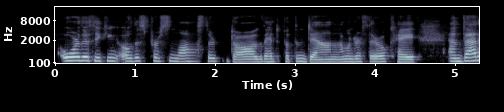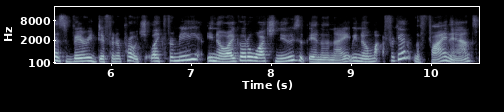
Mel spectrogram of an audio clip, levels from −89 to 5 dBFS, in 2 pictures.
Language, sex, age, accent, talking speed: English, female, 40-59, American, 275 wpm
